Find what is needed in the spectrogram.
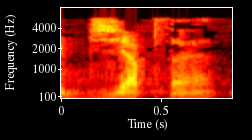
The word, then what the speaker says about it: Jephthah: And Jephthah, by the way, or Jephthah, Hebrews pronounced J as a Y.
